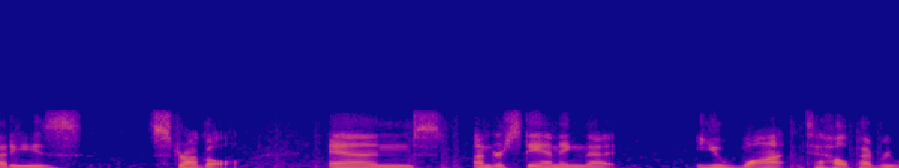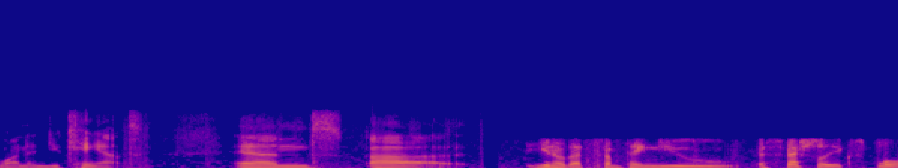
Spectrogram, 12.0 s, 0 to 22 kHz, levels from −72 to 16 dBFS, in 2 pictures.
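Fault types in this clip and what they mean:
overdone noise removal: Noise suppression set far too aggressively, switching off individual frequency bands that sit near its noise estimate, taking quiet speech detail with them. Throughout, the background drops and breaks up into twinkling specks.
handover gap: The call was passed between networks and no speech frames arrived during the switch. At 9.21 s the voice dies away and stays silent for about 100 ms until the new link picks up at 9.31 s.
fallback to narrowband: After the handover the call leaves HD Voice, where the AMR-WB codec at 12.65 kbit/s gave clear wideband speech, and moves to a narrowband codec consistent with GSM full rate. From 9.31 s to the end, nothing above 4 kHz remains, leaving the voice duller and rougher.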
